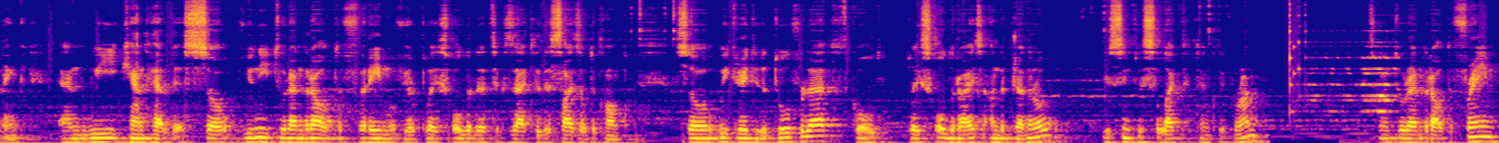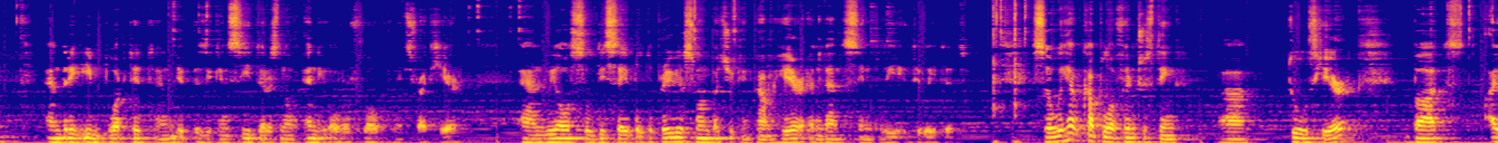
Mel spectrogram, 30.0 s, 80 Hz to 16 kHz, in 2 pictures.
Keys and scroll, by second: 23.3 Delete.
